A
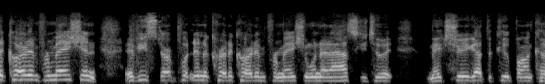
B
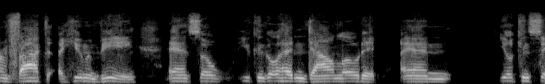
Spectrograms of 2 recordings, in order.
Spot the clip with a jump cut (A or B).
A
